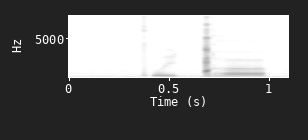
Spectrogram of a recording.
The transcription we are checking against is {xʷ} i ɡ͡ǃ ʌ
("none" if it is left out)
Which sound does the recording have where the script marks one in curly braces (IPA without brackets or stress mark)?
kʷʼ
